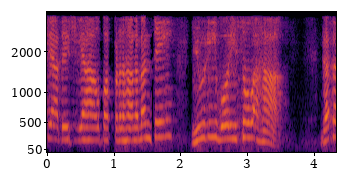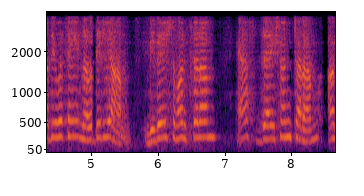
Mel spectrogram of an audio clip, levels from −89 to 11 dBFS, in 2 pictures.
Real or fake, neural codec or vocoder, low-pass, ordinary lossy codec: fake; codec, 16 kHz, 1.1 kbps, Voila-Tokenizer; 3.6 kHz; AAC, 16 kbps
